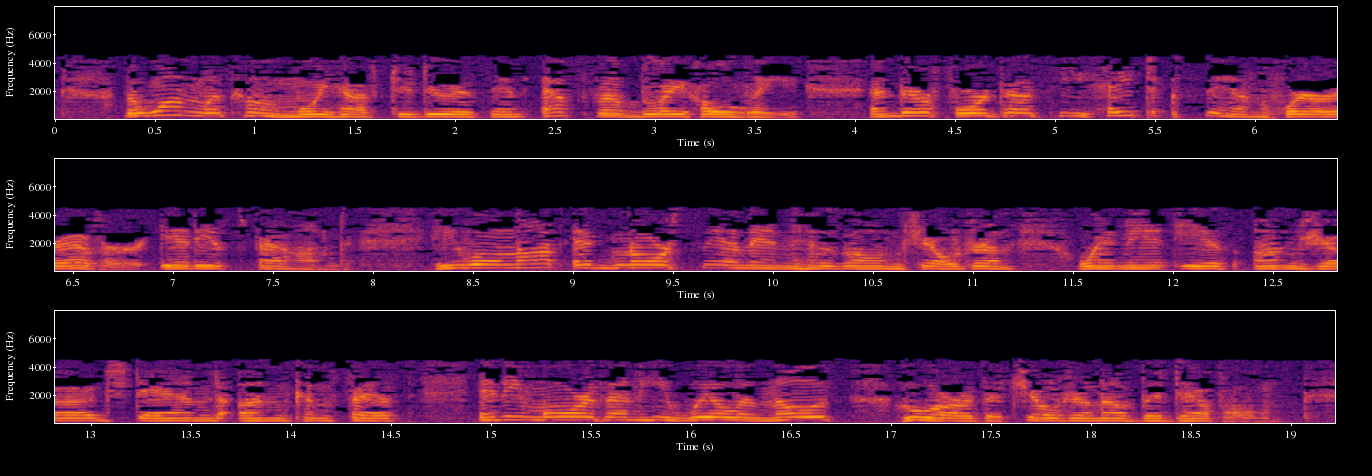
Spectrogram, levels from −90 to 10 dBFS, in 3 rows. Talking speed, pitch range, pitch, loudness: 155 wpm, 185-230 Hz, 195 Hz, -18 LUFS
